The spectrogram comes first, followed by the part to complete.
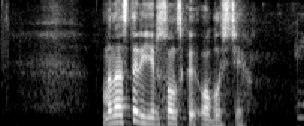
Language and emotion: Russian, neutral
